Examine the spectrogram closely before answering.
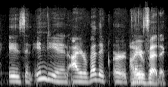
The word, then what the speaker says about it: Ayurvedic: Ayurvedic, that's how you say it.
